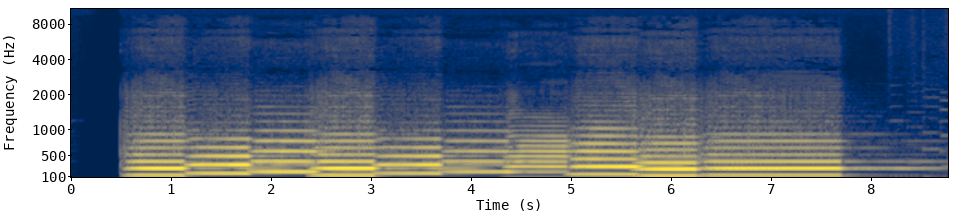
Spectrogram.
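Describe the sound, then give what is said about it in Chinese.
A tuba plays a slow, steady tune of low, full notes, each held for about half a second, before a final long note fades out. No voices accompany it. “哇，它的声音听起来低低的、粗粗的。就像一个大胖子在走路一样，啊，我知道了，他的名字叫做大号”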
